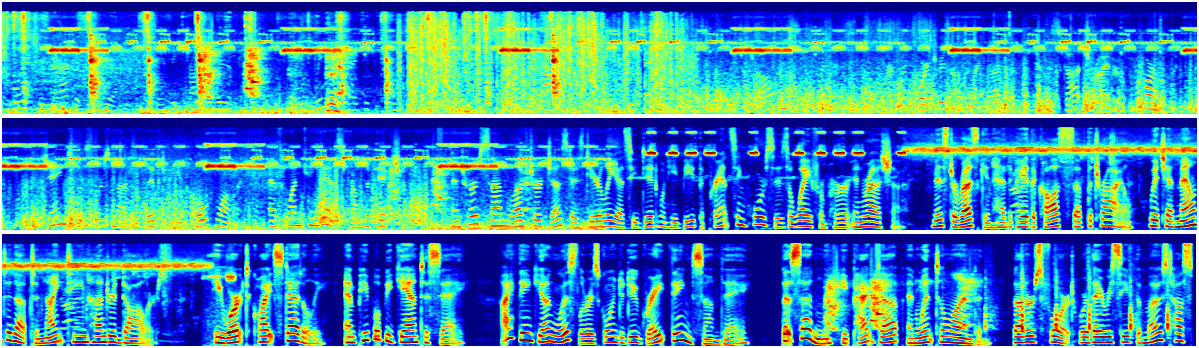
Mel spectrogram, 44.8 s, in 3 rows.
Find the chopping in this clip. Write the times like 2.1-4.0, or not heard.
0.0-7.0, 42.1-44.6.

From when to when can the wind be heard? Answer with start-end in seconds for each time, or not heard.
0.0-22.6.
